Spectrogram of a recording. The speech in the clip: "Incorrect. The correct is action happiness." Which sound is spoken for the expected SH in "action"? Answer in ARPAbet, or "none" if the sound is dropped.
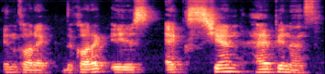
S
